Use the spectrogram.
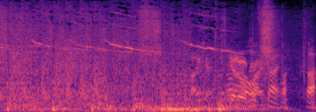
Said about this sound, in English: Fireworks and some lids and some shooting guns in air, all at the same time.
